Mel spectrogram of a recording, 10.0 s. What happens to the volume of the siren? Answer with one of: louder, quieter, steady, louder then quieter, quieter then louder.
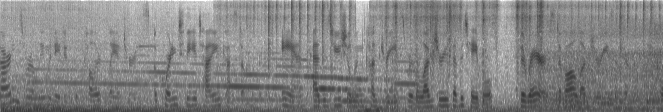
louder.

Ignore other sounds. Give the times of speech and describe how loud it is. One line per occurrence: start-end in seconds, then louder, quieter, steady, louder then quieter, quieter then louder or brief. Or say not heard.
0.0-9.9 louder.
